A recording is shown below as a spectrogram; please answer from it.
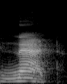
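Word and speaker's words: gnat: बाद एन लिखा है तो जी को प्रोनाउंस नहीं करेंगे क्या बोलेंगे नेट क्या बोलेंगे नेट ठीक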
